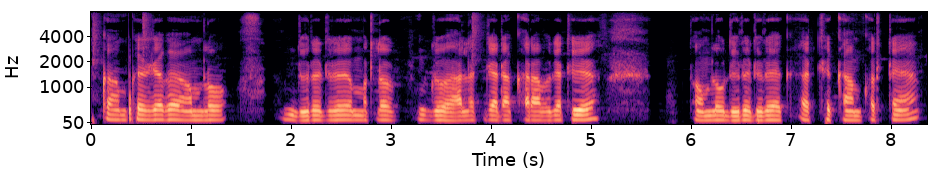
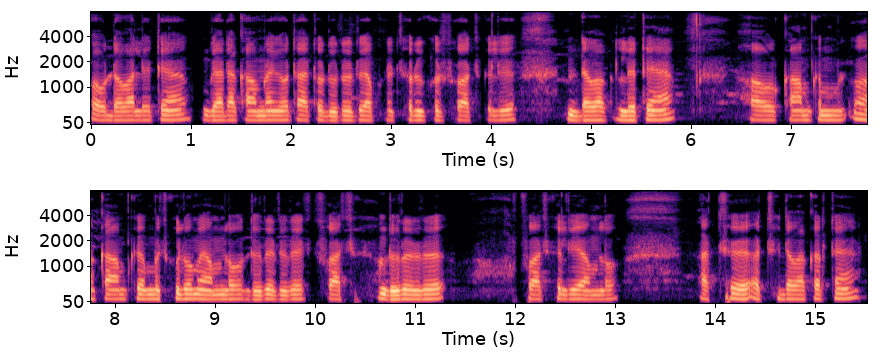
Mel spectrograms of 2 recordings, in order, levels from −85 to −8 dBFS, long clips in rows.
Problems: none marked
